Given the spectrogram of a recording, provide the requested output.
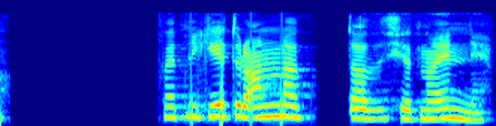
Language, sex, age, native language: Icelandic, male, 9, Icelandic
